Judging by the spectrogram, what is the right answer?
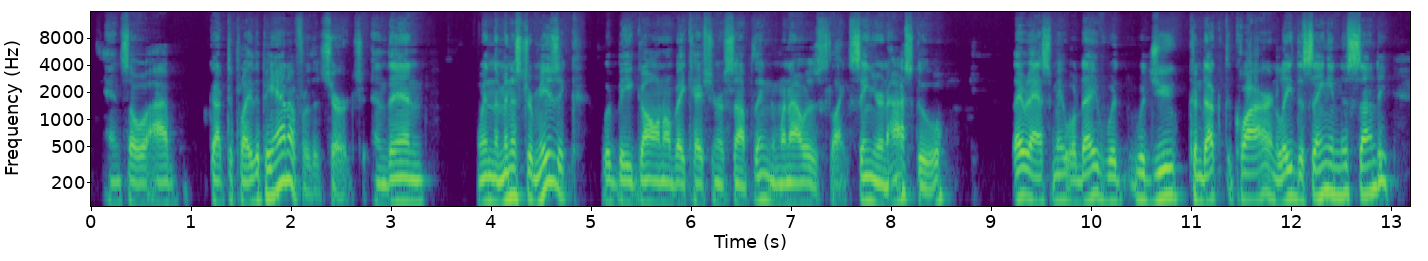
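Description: A man with an Appalachian accent talks at a fairly quick pace, his pitch medium. His tone is dark and mellow, and the recording is very clean over a silent background. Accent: Southern US (Appalachian). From East Tennessee (Appalachian mountains). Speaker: songwriter and pianist. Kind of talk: interview.

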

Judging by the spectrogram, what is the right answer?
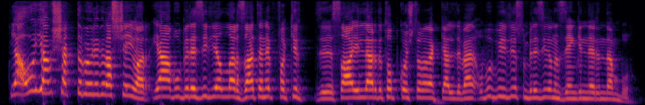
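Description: A man's high, bright, sharp voice is raised and projected with big swings in loudness, moving at a moderate pace with hardly any pauses in a very clean recording with a silent background. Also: ordinary pitch variation. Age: 30s. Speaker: podcast co-host. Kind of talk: casual chat.

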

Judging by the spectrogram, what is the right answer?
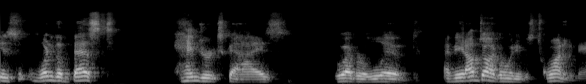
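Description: A man with an American accent, lively intonation and a moderate pace. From New Jersey. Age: 60s. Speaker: musician. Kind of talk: interview recollection.

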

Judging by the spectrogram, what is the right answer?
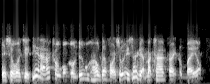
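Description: Speaking very fast, a man with an Arkansas accent uses a high pitch and lively intonation. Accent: US Southern (Arkansas). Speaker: retired baseball pitcher and coach. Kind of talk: casual interview, storytelling.

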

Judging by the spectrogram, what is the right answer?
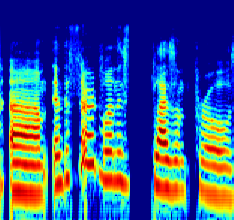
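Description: On a very clean recording with a silent background, a woman with a Portuguese accent speaks at medium pitch with ordinary pitch variation, the sound dry and close with no echo. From Brazil. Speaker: fantasy and sci-fi author. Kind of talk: interview. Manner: halting.

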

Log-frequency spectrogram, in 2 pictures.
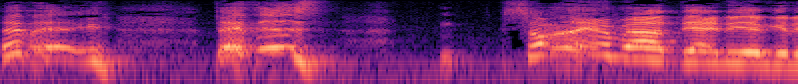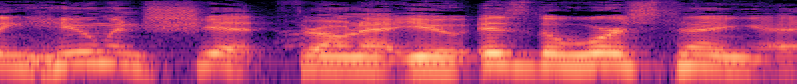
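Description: A man uses a raised, projected voice at a moderate pace. His tone is bright and sharp, with lively intonation. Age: 50s. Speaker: stand-up comedian. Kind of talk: stand-up. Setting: stage with audience.

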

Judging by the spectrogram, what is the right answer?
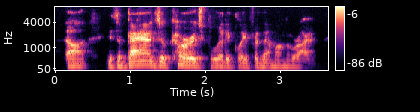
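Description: With an American accent, a man talks in a somewhat breathy voice at a fairly high pitch, using ordinary pitch variation. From Texas, Dallas. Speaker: author and journalist. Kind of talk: interview. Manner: halting, many fillers.

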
